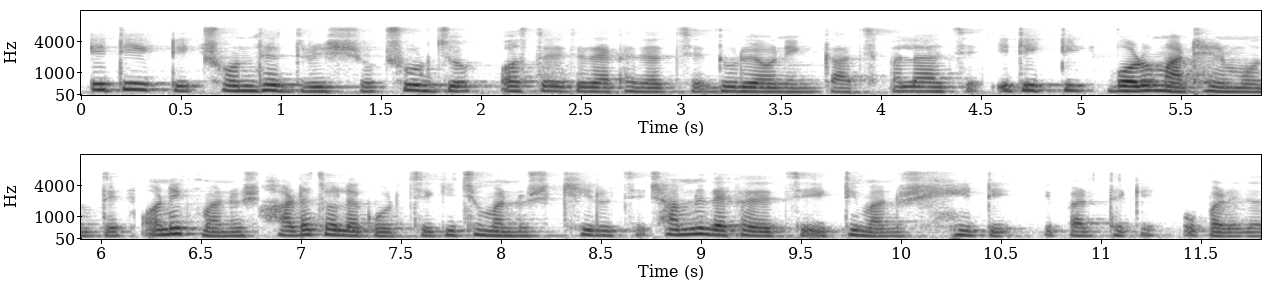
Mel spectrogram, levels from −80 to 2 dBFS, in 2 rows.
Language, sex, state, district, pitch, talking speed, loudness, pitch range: Bengali, female, West Bengal, Kolkata, 190 Hz, 185 wpm, -24 LUFS, 175-215 Hz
